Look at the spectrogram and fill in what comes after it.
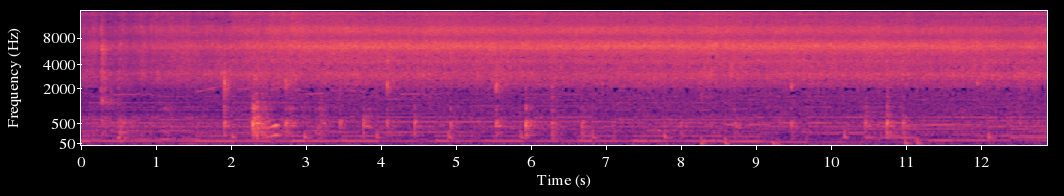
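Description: Oil sizzling steadily in a nonstick wok as chopped onion, garlic and tomato fry, growing louder about two seconds in, with occasional scrapes and knocks of a wooden spatula stirring the pan.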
